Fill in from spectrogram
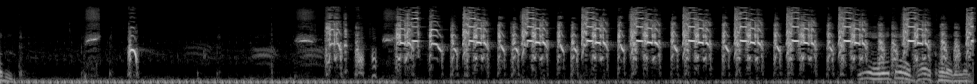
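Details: Grey francolin, its call used to attract birds for hunting; a few scattered notes, then from midway a fast, regular run of loud, high ringing calls, over a constant low hum.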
